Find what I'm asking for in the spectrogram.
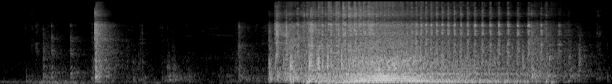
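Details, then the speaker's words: Non-running Toro 163cc lawn mower with a clean air filter, fed starting fluid into the carburetor: catches and revs hard for a couple of seconds, then dies; fuel starvation, likely clogged dirty carburetor, fuel looked okay. "As you saw a few seconds ago, I sprayed some starting fluid into the carburetor and it fired right up. So usually it's a clogged carburetor, dirty carburetor."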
